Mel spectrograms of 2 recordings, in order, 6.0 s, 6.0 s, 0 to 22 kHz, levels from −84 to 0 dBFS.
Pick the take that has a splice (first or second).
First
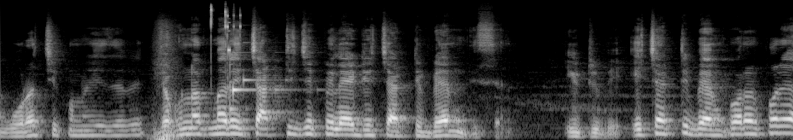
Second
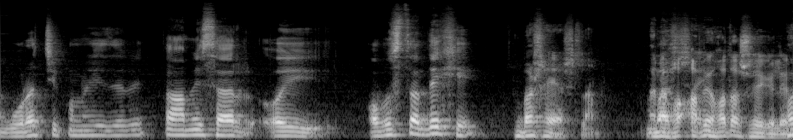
first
